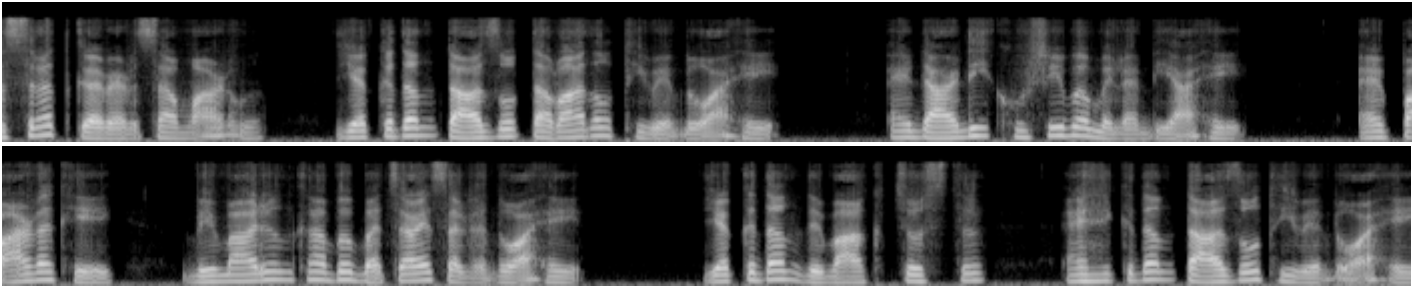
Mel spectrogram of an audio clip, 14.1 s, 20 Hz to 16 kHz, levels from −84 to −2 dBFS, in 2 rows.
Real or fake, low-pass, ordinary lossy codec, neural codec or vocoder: fake; 9.9 kHz; MP3, 64 kbps; autoencoder, 22.05 kHz, a latent of 192 numbers a frame, VITS, trained on many speakers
